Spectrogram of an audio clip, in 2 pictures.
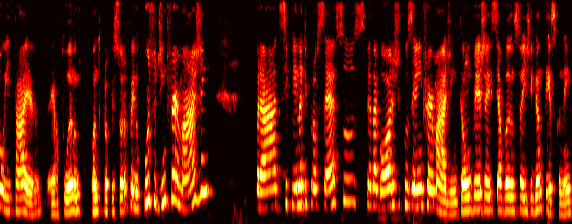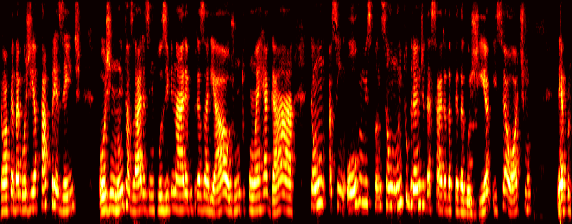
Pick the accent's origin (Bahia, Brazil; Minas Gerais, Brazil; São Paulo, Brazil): São Paulo, Brazil; born there; also born or lived in interior of Paraná; now in Curitiba, Brazil; sou nascida em São Paulo, morei um tempo no interior de São Paulo, esse or da gente puxado é do interior da vida, morei no interior do Paraná também, antes de vir para Curitiba, né?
